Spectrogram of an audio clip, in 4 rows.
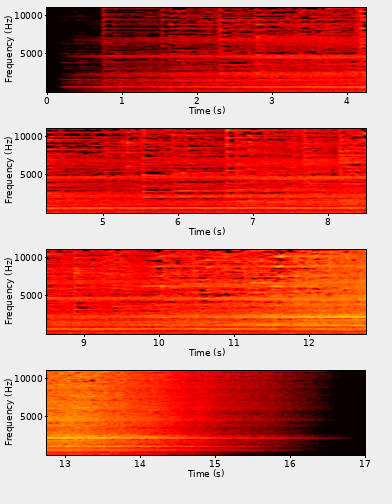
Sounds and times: riser 0:08.5 - 0:16.0

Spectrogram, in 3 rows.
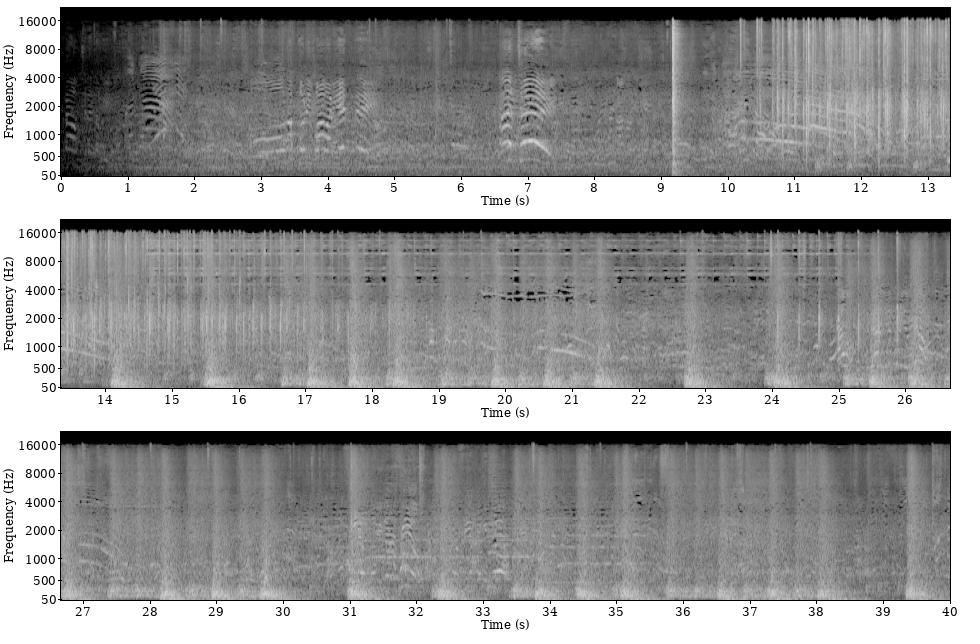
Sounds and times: drums 0:11.2 - 0:40.0

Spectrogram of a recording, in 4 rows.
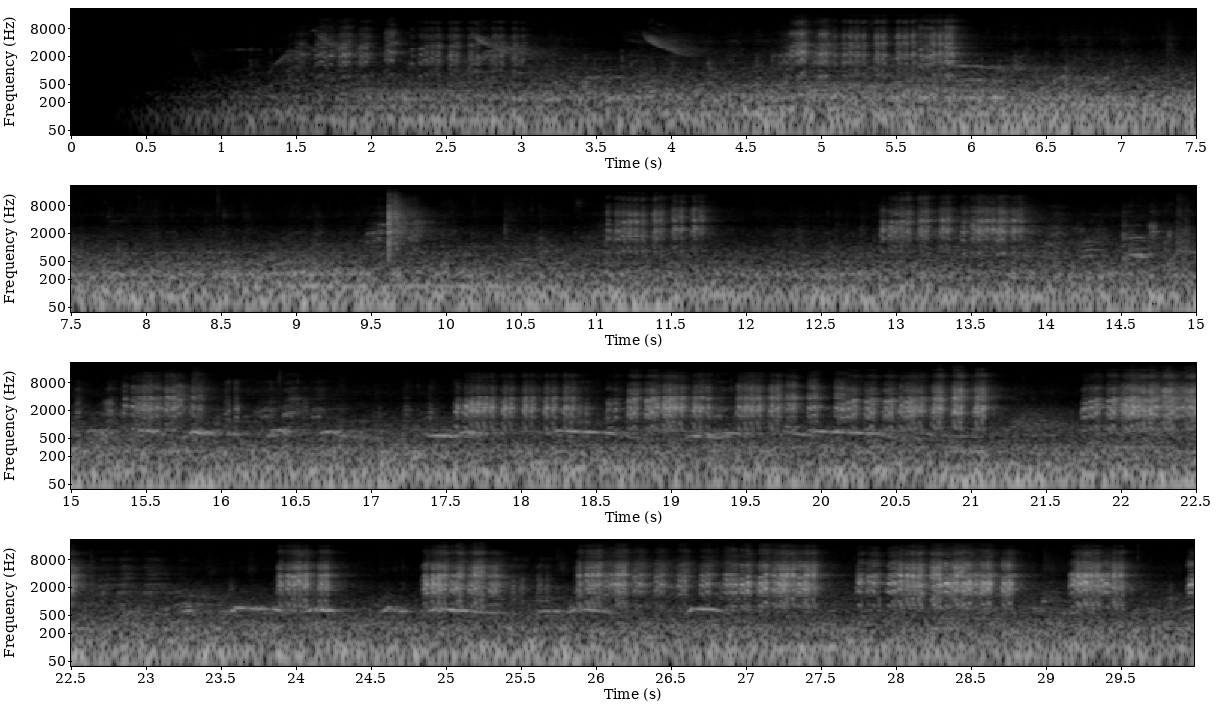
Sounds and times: different birds 0:12.8 - 0:29.9

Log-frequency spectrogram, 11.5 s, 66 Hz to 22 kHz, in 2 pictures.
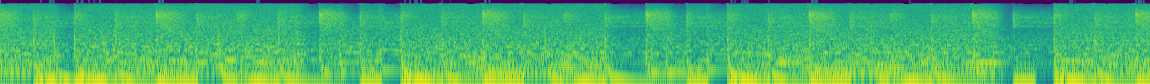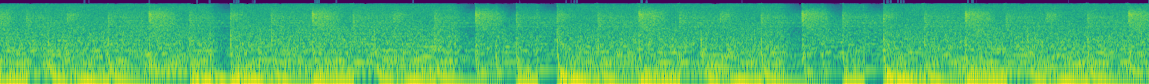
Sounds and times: bass 0:00.0 - 0:11.4
synth 0:00.0 - 0:11.4

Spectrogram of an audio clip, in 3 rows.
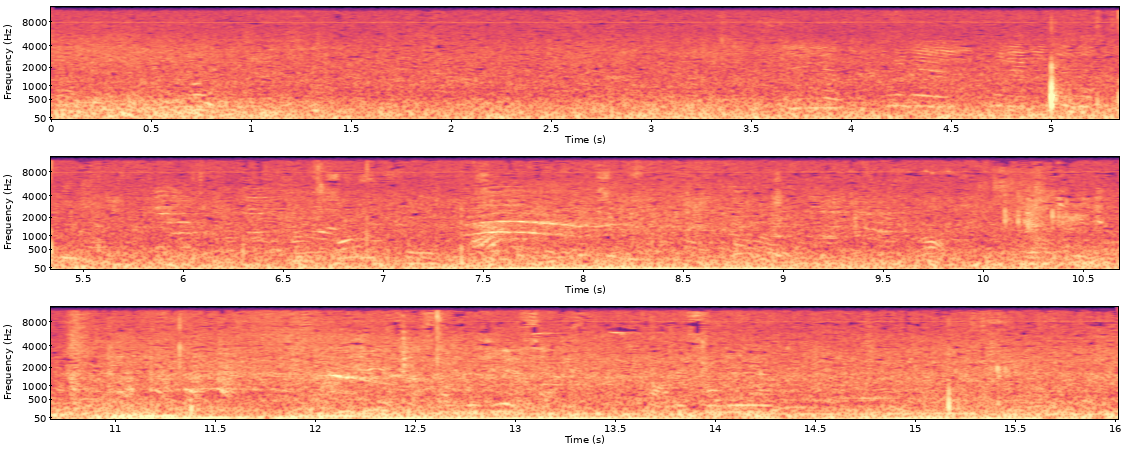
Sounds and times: sea 0:00.0 - 0:16.0
people 0:02.9 - 0:16.0
cars 0:07.3 - 0:16.0

